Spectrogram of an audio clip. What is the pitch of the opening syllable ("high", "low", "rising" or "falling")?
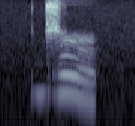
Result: falling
